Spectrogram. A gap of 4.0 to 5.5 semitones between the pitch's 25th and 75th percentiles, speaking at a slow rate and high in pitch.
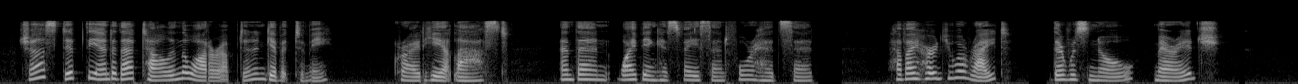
No: average, 5.1 semitones; average, 170 wpm; high, 210 Hz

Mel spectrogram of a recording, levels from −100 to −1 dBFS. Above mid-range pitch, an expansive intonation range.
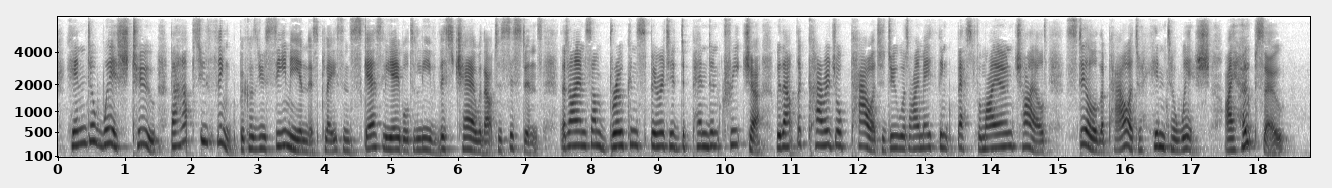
No: high, 225 Hz; average, 4.0 semitones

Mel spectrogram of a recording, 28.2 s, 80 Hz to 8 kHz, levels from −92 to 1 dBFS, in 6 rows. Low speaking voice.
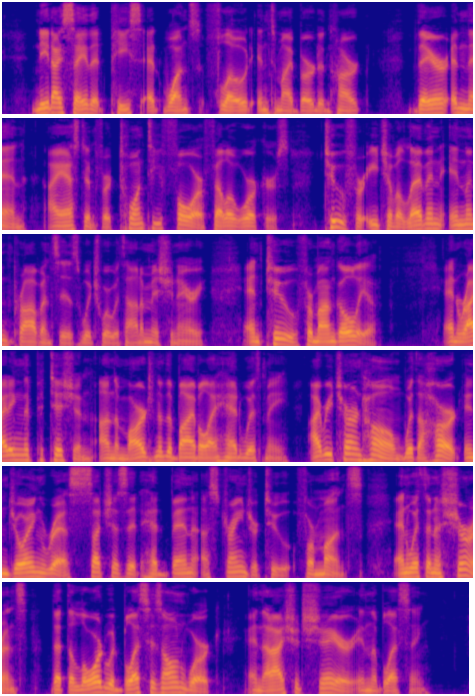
Yes: low, 105 Hz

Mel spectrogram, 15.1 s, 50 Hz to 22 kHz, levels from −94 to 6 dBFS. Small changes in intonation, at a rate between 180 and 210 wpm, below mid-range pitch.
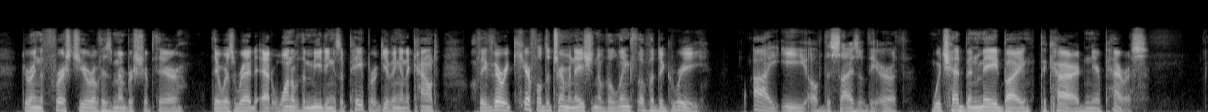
Yes: narrow, 2.3 semitones; average, 185 wpm; low, 110 Hz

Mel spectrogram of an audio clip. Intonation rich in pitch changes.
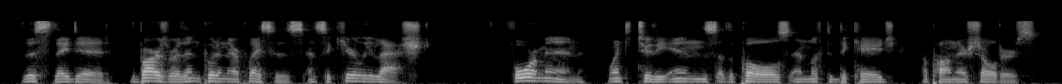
No: average, 3.3 semitones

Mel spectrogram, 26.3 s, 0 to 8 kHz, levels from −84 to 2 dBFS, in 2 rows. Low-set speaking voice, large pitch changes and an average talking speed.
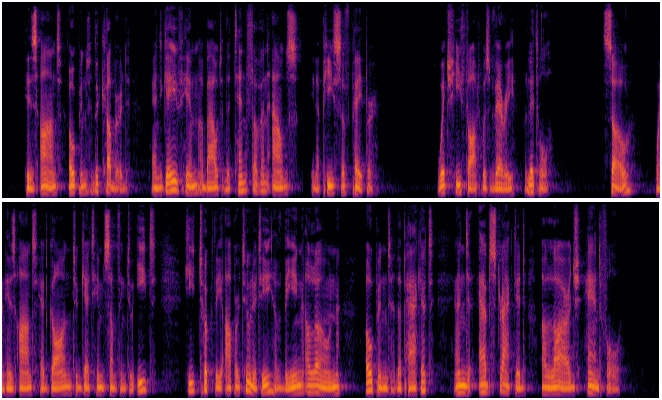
No: very low, 95 Hz; wide, 7.4 semitones; slow, 120 wpm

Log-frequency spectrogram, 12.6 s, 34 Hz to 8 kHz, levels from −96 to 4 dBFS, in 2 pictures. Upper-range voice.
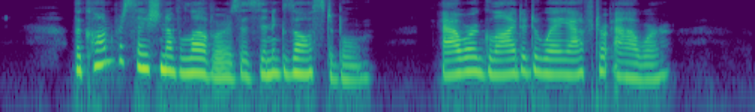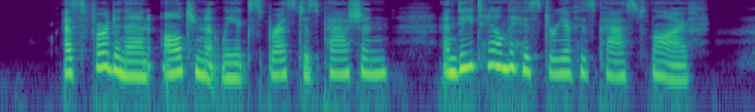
Yes: high, 225 Hz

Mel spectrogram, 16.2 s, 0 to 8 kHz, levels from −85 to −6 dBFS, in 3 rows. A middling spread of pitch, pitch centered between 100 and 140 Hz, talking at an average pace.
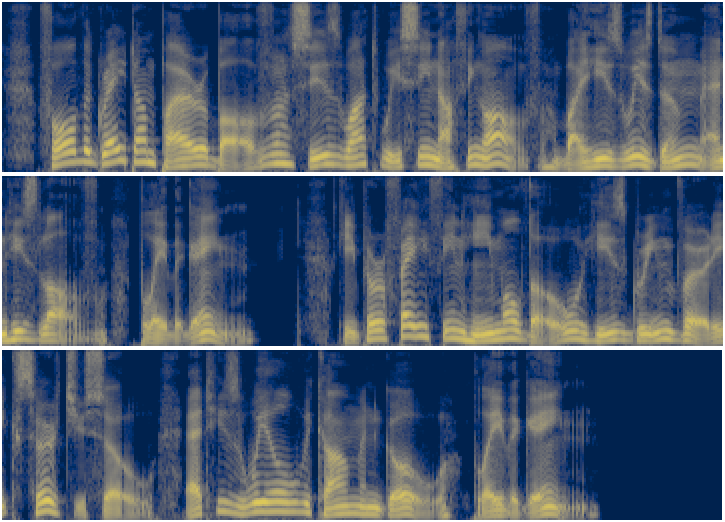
Yes: average, 4.8 semitones; low, 135 Hz; average, 155 wpm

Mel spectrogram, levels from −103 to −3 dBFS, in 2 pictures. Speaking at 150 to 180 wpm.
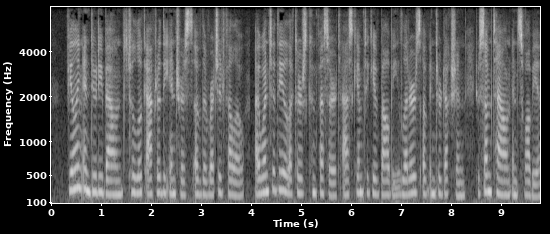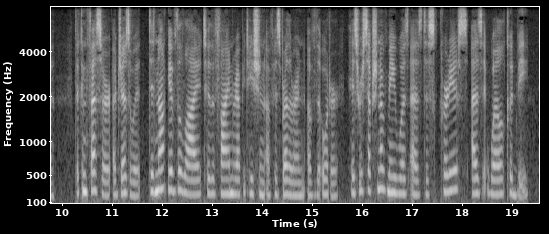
No: average, 195 wpm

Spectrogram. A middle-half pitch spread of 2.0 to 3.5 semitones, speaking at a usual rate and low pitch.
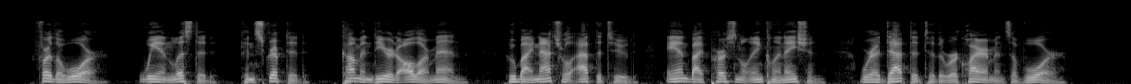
No: average, 4.4 semitones; average, 150 wpm; low, 110 Hz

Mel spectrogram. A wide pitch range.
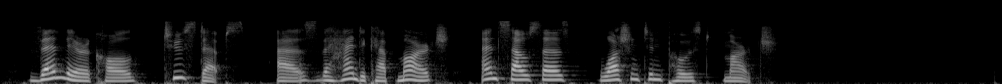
Yes: wide, 5.7 semitones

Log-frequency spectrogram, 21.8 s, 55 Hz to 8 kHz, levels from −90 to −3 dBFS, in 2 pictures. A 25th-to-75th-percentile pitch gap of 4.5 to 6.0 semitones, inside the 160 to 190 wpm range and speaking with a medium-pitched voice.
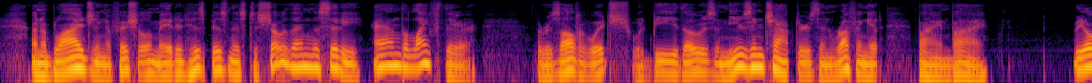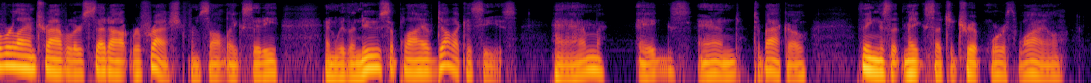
No: average, 5.0 semitones; average, 165 wpm; low, 100 Hz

